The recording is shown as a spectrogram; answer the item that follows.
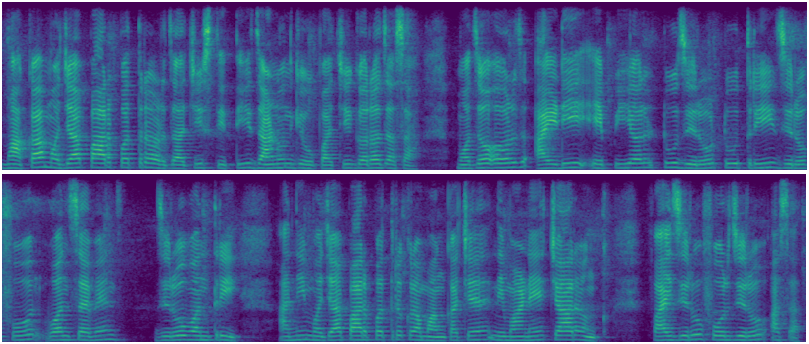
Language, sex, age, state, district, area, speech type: Goan Konkani, female, 45-60, Goa, Murmgao, urban, read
